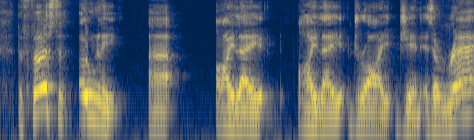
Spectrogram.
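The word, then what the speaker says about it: Islay: Isle of I love I want to say I'll a is spelt with an S like like island by presume it's a silent si apology if I'm getting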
